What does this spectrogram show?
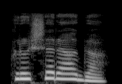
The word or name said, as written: ಕೃಶರಾಗ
